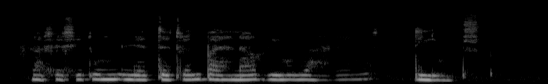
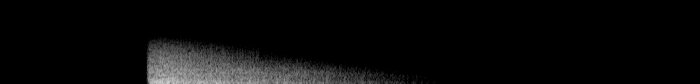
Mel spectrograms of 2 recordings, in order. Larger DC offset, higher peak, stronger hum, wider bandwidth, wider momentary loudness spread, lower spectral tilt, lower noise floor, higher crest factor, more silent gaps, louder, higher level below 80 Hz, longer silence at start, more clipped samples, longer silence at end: neither; second, -22 dBFS vs -4 dBFS; neither; first, 10.5 kHz vs 3.6 kHz; second, 17 LU vs 21 LU; second, -6 dB/octave vs -10.5 dB/octave; second, -72 dBFS vs -77 dBFS; second, 16 dB vs 24 dB; neither; second, -36 LUFS vs -23 LUFS; second, -88 dBFS vs -34 dBFS; second, 0.3 s vs 1.45 s; neither; second, 0.7 s vs 3.7 s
